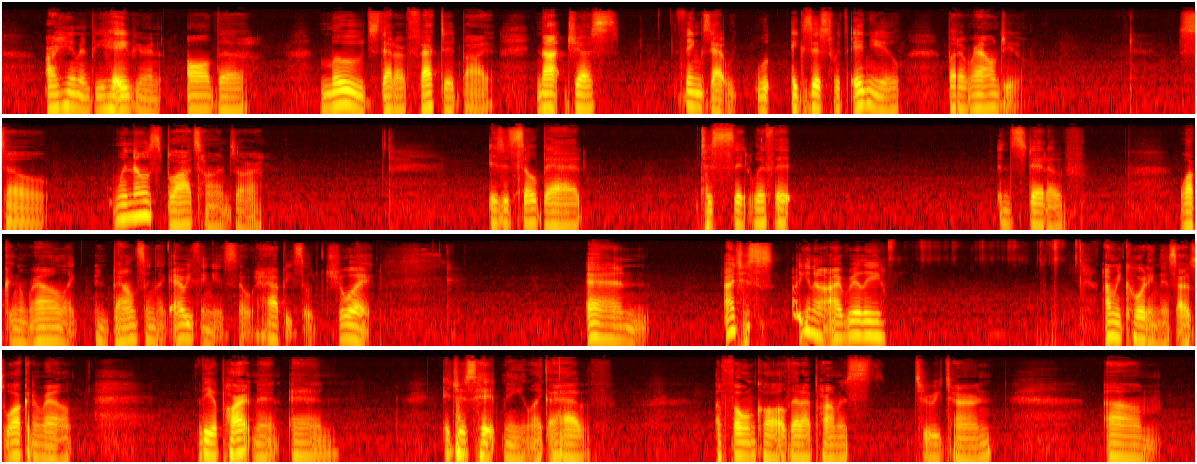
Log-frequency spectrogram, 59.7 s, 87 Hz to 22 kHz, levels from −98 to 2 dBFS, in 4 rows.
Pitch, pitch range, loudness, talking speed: 115 Hz, 105-125 Hz, -32 LUFS, 85 wpm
